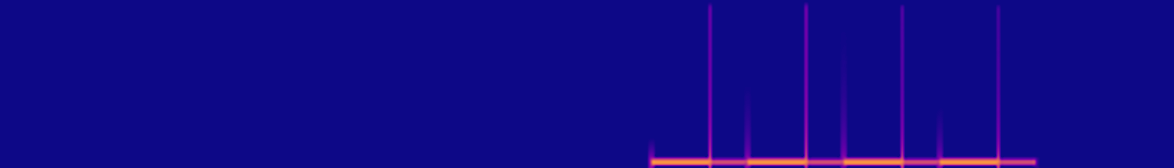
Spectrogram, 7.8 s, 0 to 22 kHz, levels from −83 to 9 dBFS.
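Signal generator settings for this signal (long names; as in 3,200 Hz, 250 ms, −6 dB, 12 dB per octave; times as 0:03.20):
tone at two levels in turn 976 Hz −15.5 dBFS, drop 20 dB, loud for 0.39 s, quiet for 0.25 s, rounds 4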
